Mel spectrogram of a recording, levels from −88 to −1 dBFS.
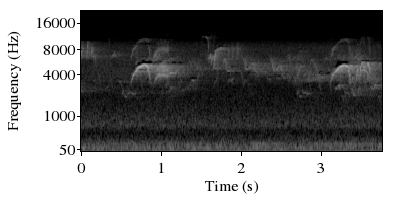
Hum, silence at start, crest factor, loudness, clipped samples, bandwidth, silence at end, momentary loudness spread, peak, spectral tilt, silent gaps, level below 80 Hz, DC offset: none; 0 s; 18 dB; -34 LUFS; under 0.1%; 16 kHz; 0 s; 18 LU; -20 dBFS; 0 dB/octave; none; -66 dBFS; under 0.1%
